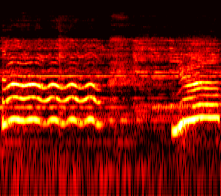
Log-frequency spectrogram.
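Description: A man singing enka over a karaoke backing track, imitating a female enka singer's voice. He holds a long note with a wavering vibrato that ends about a second in, then scoops up into another held note near the end.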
